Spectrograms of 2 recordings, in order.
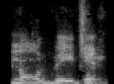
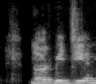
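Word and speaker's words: Norwegian: तो इसका प्रोनाउंसिएशन भी मैंने यहाँ पे लिखा है, नॉर्वेजन, ठीक है, नॉर्वेजन। नॉर्वेजियन नहीं कहना है।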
